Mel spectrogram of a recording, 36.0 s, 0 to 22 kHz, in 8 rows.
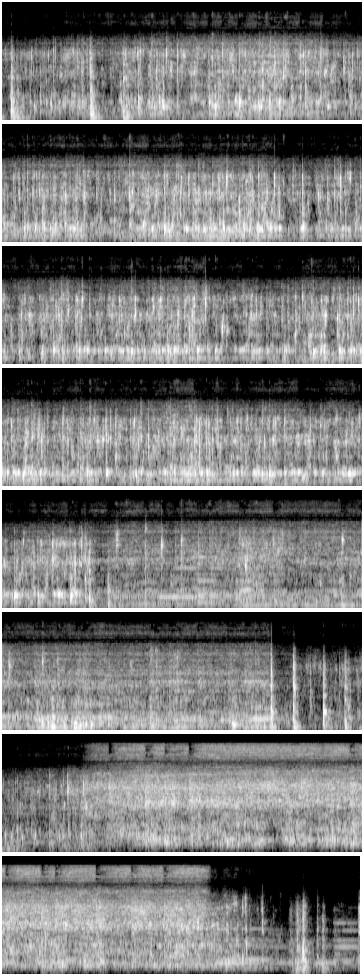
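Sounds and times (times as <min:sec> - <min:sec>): water splashing in a pot: 0:00.0 - 0:34.8
tap running: 0:00.0 - 0:35.6.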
